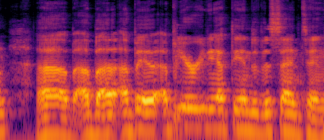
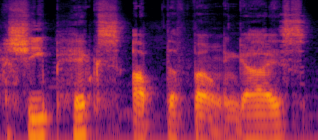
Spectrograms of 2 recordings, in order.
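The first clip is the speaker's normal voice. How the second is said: ordinary talk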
